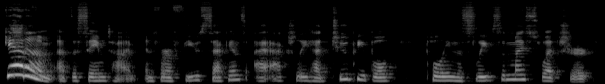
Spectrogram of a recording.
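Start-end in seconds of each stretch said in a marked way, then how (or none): 0.0-0.5 very high, loud scream; a bully screaming to catch the boy. A narrator's reading. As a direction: scream the order to chase. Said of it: "someone else screamed".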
